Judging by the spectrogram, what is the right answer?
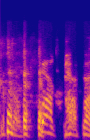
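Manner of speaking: piercing, very high, loud yell. Retelling what they yell at their dog all night: imitating own yelling. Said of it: "I'm always yelling".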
